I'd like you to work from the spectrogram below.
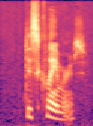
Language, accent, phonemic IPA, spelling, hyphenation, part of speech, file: English, US, /dɪsˈkleɪm.ɚz/, disclaimers, dis‧claim‧ers, noun, En-us-disclaimers.ogg
- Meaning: plural of disclaimer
